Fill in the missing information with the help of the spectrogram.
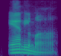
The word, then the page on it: anima: American English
